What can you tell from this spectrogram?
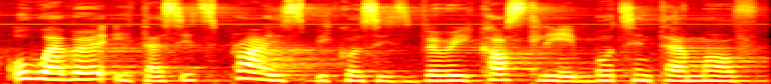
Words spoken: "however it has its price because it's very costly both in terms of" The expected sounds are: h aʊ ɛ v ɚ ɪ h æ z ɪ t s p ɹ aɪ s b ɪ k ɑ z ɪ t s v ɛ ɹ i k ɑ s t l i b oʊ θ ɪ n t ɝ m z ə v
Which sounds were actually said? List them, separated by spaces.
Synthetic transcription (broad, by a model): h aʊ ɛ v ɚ ɪ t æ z ɪ t s p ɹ aɪ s b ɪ k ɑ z ɪ t s v ɛ ɹ i k ɑ s t l i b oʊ t ɪ n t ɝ m ə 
